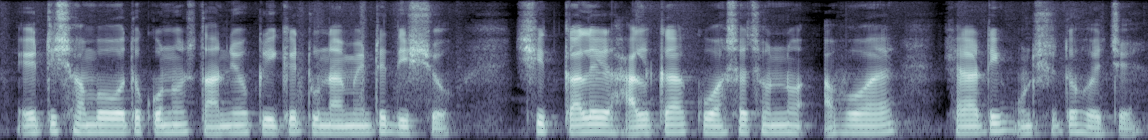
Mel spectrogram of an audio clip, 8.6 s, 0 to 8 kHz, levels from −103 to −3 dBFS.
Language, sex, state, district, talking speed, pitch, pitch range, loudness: Bengali, male, West Bengal, Alipurduar, 95 wpm, 110 Hz, 105-115 Hz, -21 LUFS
